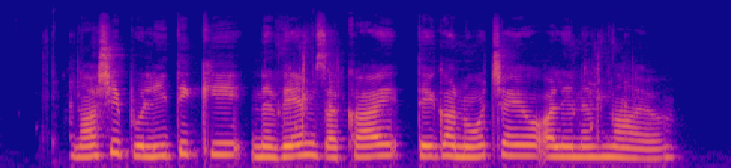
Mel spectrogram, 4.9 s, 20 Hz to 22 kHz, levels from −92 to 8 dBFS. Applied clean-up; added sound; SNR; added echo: neural mask model RNNoise.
